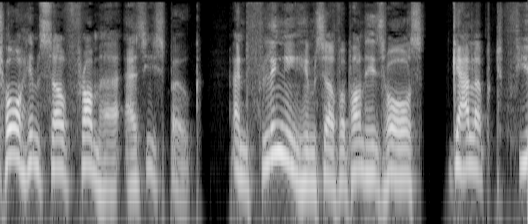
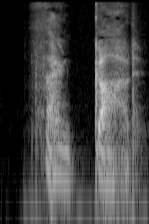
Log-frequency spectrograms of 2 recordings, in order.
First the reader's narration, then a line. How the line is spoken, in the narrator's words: he said hoarsely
